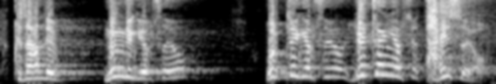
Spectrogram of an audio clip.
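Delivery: high, loud rapid-fire rhetorical questions; impassioned preaching. Real, not acted. Preacher challenging the congregation about gifted people, impassioned. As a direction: fire each question at the congregation, then answer it.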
